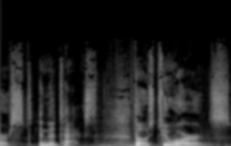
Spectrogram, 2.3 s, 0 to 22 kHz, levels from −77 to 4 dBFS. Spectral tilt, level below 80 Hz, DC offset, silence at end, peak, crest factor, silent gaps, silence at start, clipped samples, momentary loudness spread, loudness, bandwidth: -4.5 dB/octave; -42 dBFS; under 0.1%; 0 s; -2 dBFS; 20 dB; none; 0 s; under 0.1%; 14 LU; -21 LUFS; 16.5 kHz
